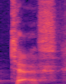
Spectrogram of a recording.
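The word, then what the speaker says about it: كاف: lettres difficile à prononcer celle là est similaire mais beaucoup plus douce on va dire que c'est exactement le cas que nous avons un français quand parent ou disons noix de coco ou koala est exactement la même chose au niveau de la prononciation c'est simple on va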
